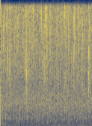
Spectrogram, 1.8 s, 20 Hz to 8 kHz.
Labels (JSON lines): {"label": "biophony, pulse", "recorder": "SoundTrap 500"}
